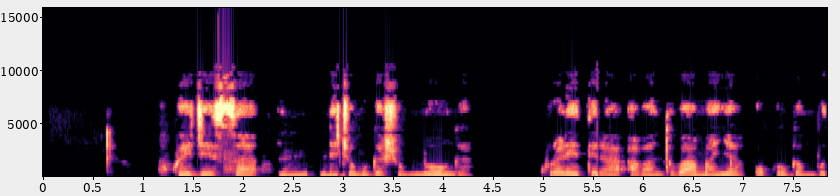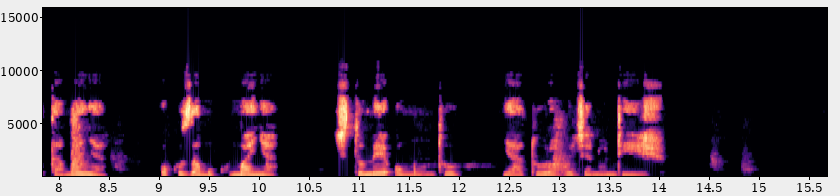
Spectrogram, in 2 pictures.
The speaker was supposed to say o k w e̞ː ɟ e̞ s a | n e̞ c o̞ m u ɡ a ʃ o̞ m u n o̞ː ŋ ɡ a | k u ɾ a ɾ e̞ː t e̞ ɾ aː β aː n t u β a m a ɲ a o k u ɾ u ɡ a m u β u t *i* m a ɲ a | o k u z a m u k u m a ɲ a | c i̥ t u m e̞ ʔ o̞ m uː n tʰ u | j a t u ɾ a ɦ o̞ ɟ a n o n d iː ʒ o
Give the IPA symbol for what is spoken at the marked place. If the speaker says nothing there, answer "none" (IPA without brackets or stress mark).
a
